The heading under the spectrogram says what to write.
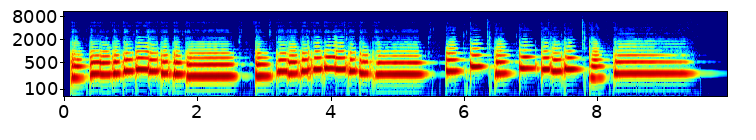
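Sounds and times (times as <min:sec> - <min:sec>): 
horn wind instrument: 0:00.1 - 0:09.7.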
